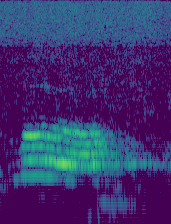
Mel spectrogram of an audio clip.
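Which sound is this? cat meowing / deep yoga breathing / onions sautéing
cat meowing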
